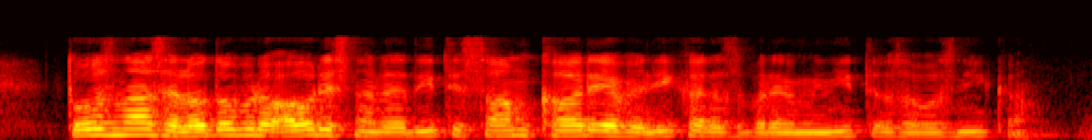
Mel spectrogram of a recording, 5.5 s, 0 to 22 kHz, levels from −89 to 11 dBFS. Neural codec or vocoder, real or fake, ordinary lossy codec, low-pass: none; real; none; 7.2 kHz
